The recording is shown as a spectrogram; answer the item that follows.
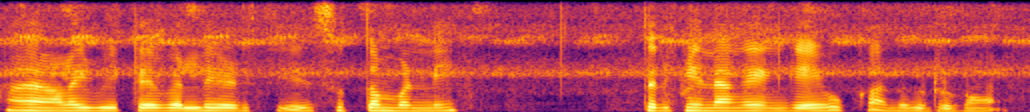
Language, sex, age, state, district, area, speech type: Tamil, female, 45-60, Tamil Nadu, Thoothukudi, rural, spontaneous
